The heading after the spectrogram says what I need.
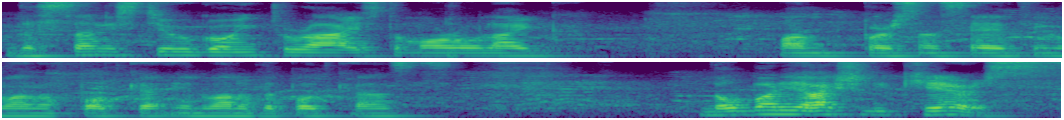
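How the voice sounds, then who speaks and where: This man talks at a fairly slow pace, with long, frequent pauses and fairly even intonation at a medium pitch. He has a non-native accent, and the recording carries noticeable background noise and audible room echo. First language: not English. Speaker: self-help vlogger. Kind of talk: motivational monologue. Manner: halting, with repetitions and restarts.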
